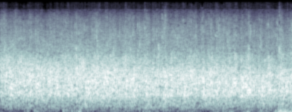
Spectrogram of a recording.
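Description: Steady audience applause as a speaker is welcomed onto the stage for a talk on digital violence, a dense crackle of many hands clapping at an even, sustained loudness with no voices over it.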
